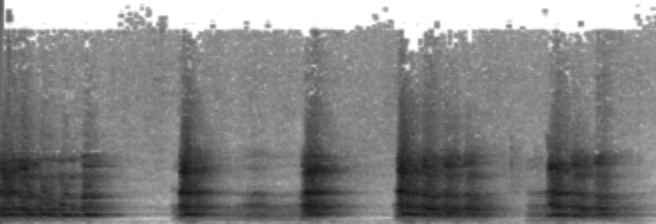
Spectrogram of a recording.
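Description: A dog barks loudly, about five harsh, drawn-out barks in an uneven rhythm, separated by short pauses, with no voices.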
